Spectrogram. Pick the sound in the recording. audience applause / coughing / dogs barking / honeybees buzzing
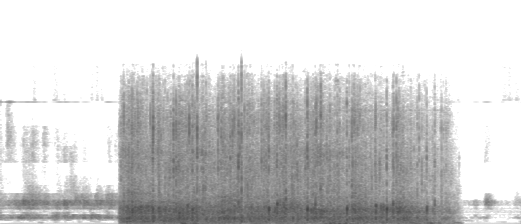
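audience applause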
